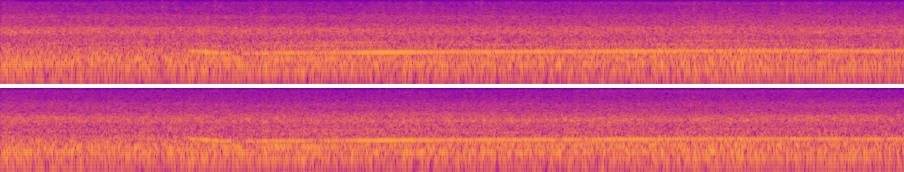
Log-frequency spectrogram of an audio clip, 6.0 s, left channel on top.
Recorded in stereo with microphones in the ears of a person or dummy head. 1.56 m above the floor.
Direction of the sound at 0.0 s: 35° left (ahead or behind).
